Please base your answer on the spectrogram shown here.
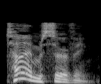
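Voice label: "timeserving", British English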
